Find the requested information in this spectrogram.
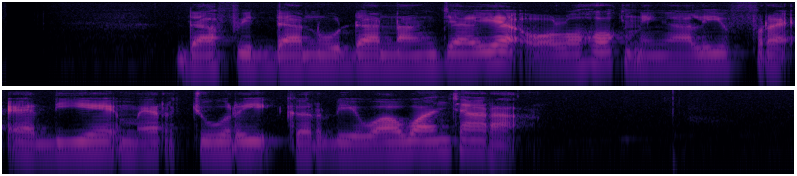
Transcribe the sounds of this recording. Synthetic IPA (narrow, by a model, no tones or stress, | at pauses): dafit̪̚danudanaŋd͡ʒajaʔɔ̰lɔɦɔk̚niŋalifɾɛ̰ʔɛdiemɛrt͡ʃuɾikɨrdiwawaɲt͡ʃaɾa̰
